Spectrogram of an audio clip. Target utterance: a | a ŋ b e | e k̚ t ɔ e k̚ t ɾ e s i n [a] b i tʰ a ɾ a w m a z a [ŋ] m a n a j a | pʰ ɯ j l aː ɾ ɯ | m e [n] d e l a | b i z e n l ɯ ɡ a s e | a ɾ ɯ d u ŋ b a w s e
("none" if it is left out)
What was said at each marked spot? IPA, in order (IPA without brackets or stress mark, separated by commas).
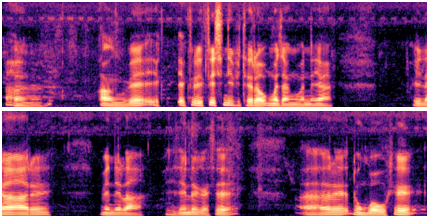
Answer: i, ŋ, n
